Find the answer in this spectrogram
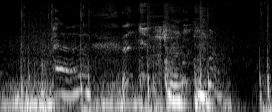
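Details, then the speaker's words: Adult man's coughing fit during a podcast, first likened to trying to start an old car: forceful harsh coughs with voiced catches between bursts, low room hum; afterwards he feels he popped an eye blood vessel. "Sounds like he's trying to start an old car. I don't know why. Now it sounds like he's coughing."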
